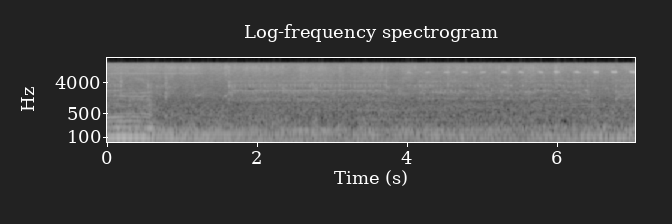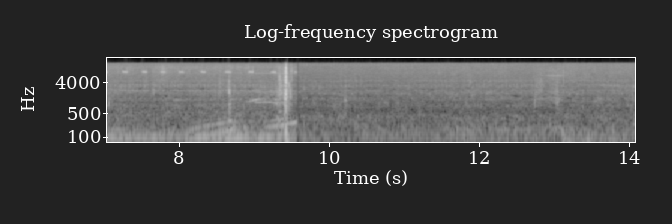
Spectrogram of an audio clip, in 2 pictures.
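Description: Steers lowing: a moo tailing off at the very start and another rising moo near the nine-second mark, cut off by a sharp click. A steady low rumble runs underneath until the click.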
